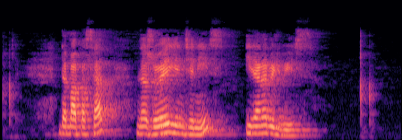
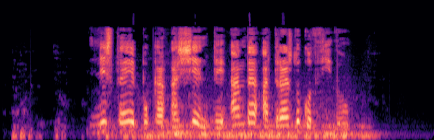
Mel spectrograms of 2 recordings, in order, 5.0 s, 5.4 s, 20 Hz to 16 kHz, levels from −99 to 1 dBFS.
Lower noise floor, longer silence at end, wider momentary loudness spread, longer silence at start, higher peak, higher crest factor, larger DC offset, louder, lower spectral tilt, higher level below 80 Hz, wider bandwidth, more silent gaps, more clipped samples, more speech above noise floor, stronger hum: about the same, -68 dBFS vs -70 dBFS; second, 0.4 s vs 0.8 s; first, 22 LU vs 16 LU; about the same, 0.1 s vs 0.15 s; second, -4 dBFS vs 0 dBFS; about the same, 20 dB vs 18 dB; neither; second, -21 LUFS vs -15 LUFS; first, -5.5 dB/octave vs -4 dB/octave; second, -70 dBFS vs -54 dBFS; about the same, 7.6 kHz vs 7.8 kHz; neither; neither; second, 47 dB vs 55 dB; neither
